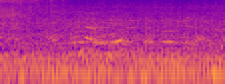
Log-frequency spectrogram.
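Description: A heavy vehicle's engine running steadily with a low hum, under faint voices talking.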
